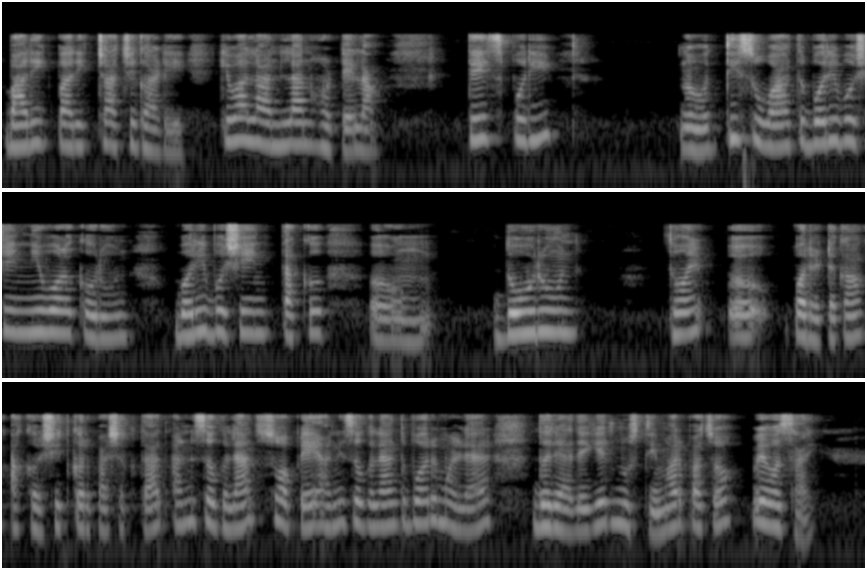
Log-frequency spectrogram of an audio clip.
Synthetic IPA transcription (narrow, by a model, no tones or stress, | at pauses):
baɾiːk̚baɾiːk̚t͡ɕat͡ɕiɡaɽe | kĩw̃ʋalãnlãnɦɔʈelã | t̪et͡spəɾi | t̪isuʋat̪bəɾibəɕenːiʋəɭkəɾuːn | bəɾibəɕent̪ak | d̪ɔwɾuːn | t̪ʰõjpəɾjəʈkãŋkakəɾɕit̪kəɾpaɕəkt̪at̪aɽ̃isəɡɭjãt̪sɔpeaɽisəɡɭjãnt̪bəɾməɭjaɾd̪ʱəɾjad̪eɡeɾnust̪imaɾpat͡sɔʋjəʋsa̰j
